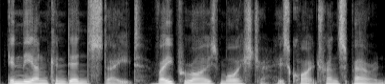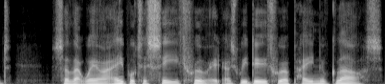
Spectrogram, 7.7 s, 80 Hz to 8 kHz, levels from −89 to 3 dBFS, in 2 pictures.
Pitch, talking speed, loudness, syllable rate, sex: 125 Hz, 200 wpm, -17 LUFS, 5.6 syllables/s, male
